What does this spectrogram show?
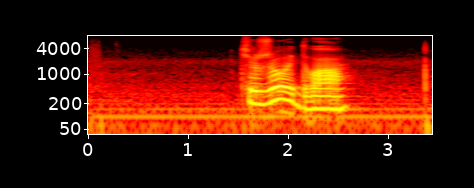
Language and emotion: Russian, sad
